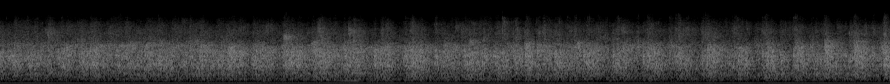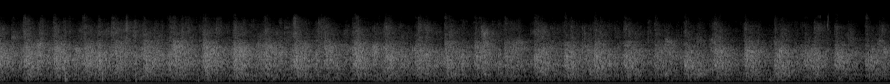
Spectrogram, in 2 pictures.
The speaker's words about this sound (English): Where are you, Mom and Dad? There you are. Could we just give them a great hand of applause?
